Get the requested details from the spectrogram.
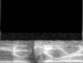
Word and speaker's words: nuclear: Everybody thinks it's cool to talk like George Bush, and it's not nuclear, it's nuclear. Nucleus. There's a cle in there, not a q, So people do that.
